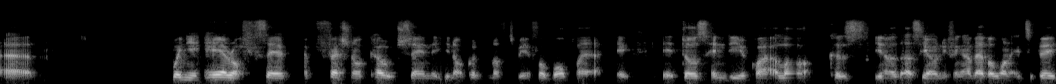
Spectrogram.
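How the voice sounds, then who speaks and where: With a Yorkshire accent, a man talks at a fairly quick pace in a dry, close sound with no echo. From northern England, Knaresborough, North Yorkshire. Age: 20s. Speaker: professional footballer. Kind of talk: interview. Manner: hesitant, many fillers.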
